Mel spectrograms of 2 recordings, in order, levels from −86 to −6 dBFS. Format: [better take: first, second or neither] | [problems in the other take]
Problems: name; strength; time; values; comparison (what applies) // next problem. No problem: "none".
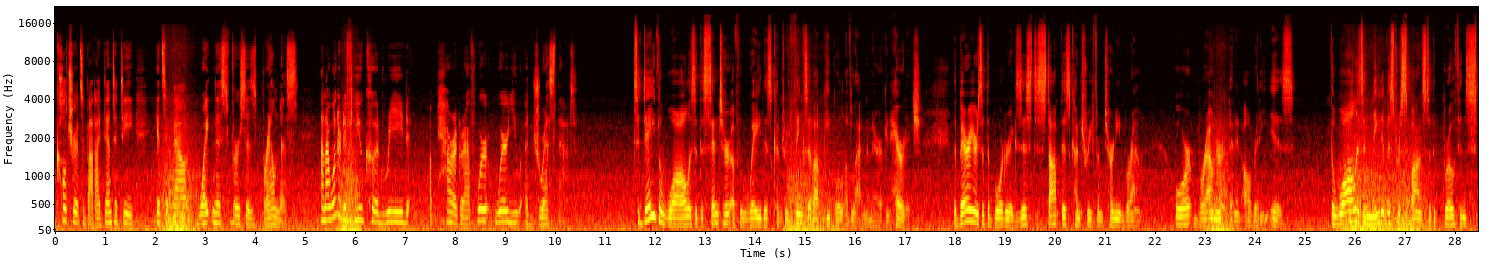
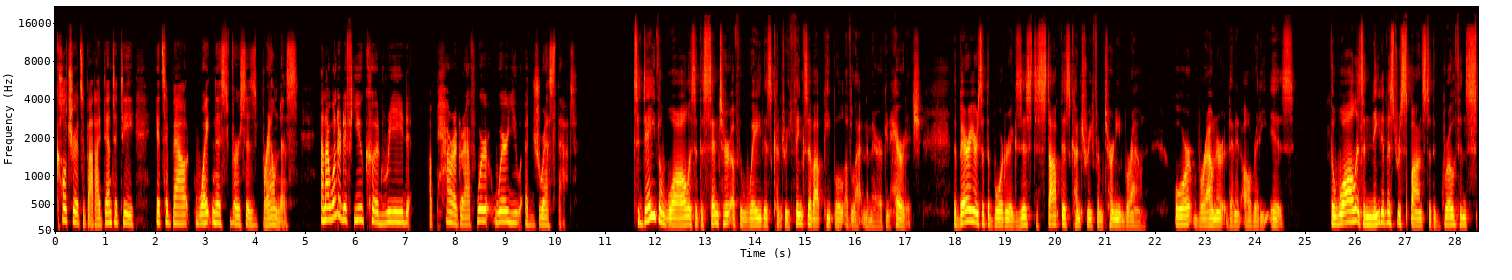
second | wind noise on the microphone; occasional gusts; 10 dB below the speech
